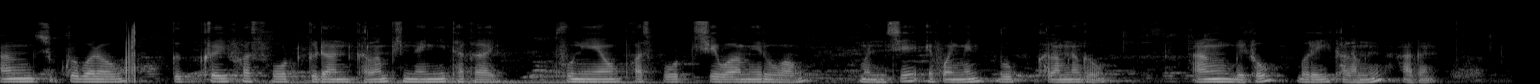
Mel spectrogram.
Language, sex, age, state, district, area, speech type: Bodo, male, 18-30, Assam, Kokrajhar, rural, read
